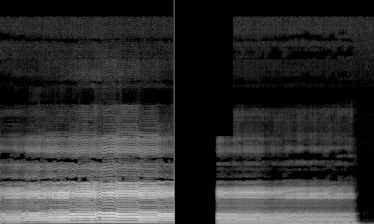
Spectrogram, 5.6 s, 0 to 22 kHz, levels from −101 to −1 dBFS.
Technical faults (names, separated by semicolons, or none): stream reconnect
